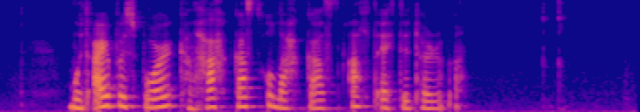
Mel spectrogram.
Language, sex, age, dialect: Faroese, female, 15-35, Norðuroyggjar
